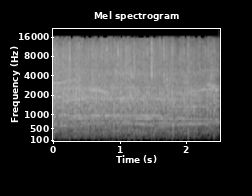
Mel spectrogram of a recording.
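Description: Studio audience applause fills the moment with dense, steady clapping that stays loud and even throughout, thinning only slightly toward the end.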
